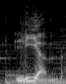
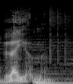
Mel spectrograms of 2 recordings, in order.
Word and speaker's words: Liam: Oui, les Anglais prononcent Liam et non pas Liam.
